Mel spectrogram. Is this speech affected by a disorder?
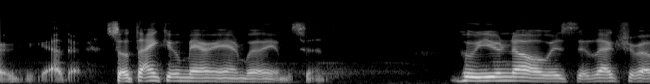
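Yes: parkinsonism from lyme disease; caused by Lyme disease; Lyme diagnosed 2 years ago.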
